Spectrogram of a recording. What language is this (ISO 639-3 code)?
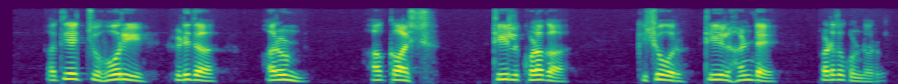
kan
